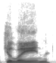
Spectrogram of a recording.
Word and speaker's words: Ghislaine: And I don't know if that's been lifted, but I want to also talk to you about, is this the right pronunciation, Ghislaine? – It's actually Ghislaine.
